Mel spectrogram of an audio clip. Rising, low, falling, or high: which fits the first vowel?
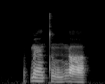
high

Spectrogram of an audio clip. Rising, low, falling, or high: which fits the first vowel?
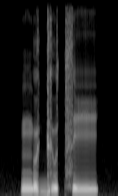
low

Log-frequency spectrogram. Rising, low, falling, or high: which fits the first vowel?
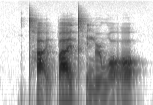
low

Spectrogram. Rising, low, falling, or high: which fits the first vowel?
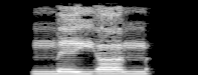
low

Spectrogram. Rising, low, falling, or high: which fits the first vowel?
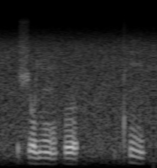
low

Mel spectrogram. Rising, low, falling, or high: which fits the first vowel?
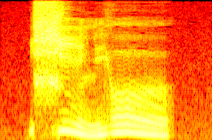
falling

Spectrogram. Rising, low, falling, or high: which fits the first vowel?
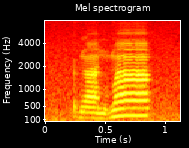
low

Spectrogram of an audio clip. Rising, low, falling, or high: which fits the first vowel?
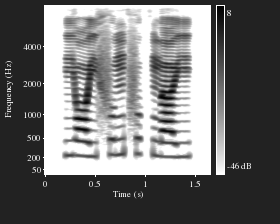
low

